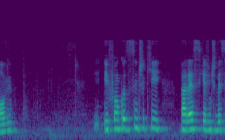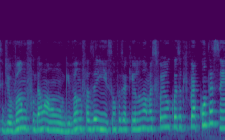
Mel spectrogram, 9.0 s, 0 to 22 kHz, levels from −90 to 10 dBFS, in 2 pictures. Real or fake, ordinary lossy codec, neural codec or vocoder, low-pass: real; none; none; none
